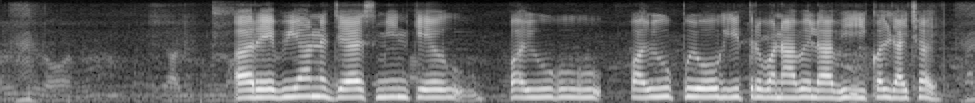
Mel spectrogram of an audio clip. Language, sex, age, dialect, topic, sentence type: Magahi, male, 36-40, Western, agriculture, statement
